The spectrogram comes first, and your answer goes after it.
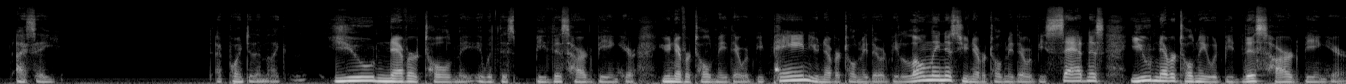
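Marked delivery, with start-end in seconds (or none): none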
